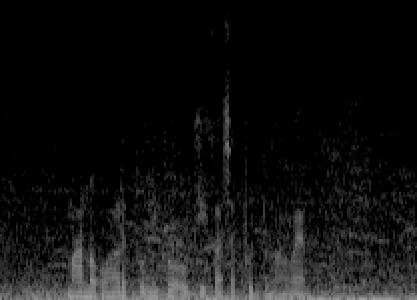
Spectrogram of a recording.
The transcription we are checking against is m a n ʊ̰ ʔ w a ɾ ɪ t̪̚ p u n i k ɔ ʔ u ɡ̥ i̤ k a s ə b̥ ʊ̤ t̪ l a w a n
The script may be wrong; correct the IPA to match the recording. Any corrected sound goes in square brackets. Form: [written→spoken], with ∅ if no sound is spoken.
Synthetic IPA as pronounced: m a n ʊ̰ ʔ w a [ɾ→l] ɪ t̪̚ p u n i k ɔ ʔ u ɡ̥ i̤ k a s ə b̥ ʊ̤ t̪ l a w [a→ɛ] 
